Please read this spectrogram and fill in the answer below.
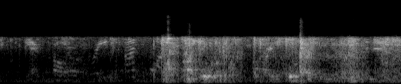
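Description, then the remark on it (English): Water sloshes and splashes steadily for a few seconds as a bathtub is drained, heard muffled through a telephone line, with faint voices in the background and a couple of brief sharp knocks. “Okay, sir, did you remove the water from the bathtub? No, I haven't. Okay, take the moment to do that now, okay?”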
